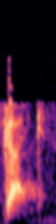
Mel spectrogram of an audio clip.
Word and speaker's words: Gyke: And you're right, it did say G-Y-K-E. And in the cipher before it was solved, it said G-Y-K-E in a portion of it, and that pronounced Geik. And he did write under the name Dick Geik when he was in San Francisco during the Zodiac crimes.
